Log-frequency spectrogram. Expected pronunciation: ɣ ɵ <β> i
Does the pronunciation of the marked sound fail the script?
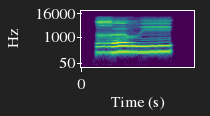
no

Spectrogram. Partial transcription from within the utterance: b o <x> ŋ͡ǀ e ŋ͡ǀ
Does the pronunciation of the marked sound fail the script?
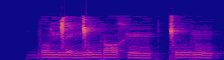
yes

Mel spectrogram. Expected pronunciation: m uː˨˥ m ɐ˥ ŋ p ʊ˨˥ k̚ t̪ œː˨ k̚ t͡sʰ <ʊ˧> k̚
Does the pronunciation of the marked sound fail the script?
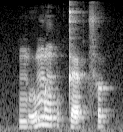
no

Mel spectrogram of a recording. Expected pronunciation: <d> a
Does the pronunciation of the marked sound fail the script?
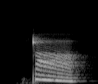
yes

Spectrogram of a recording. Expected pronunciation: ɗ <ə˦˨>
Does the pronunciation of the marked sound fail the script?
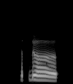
no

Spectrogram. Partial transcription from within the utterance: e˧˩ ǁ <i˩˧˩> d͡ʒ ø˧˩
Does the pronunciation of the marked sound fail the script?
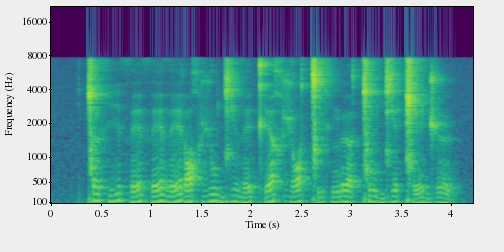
yes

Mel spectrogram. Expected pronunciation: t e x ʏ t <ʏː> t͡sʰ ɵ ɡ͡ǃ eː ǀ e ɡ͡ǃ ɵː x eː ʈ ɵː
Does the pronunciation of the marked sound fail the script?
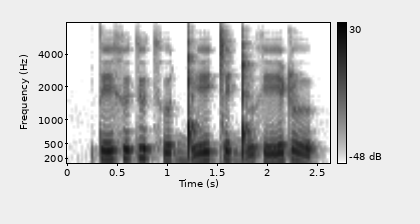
no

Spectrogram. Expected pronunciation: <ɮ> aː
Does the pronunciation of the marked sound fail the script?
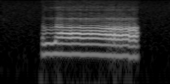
yes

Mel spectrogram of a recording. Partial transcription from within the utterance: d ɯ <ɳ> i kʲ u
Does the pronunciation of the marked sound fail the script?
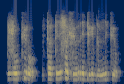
yes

